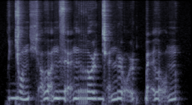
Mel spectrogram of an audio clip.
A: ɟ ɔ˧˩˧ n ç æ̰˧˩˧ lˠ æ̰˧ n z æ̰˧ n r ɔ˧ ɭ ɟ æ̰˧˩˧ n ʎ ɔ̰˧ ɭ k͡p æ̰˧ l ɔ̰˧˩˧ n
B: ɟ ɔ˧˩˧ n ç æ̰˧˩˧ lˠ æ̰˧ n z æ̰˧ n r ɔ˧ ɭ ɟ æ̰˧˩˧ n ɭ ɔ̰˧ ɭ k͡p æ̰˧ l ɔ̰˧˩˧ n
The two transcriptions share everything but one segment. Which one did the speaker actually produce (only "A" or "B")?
B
